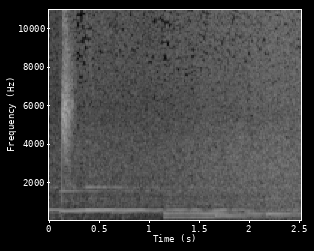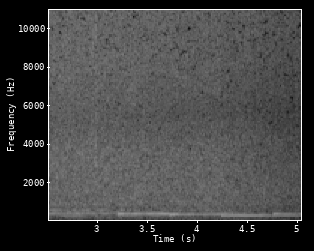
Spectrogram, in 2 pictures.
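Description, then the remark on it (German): A steady wash of turquoise ocean surf rushing continuously over a black sand beach, with soft sustained synth-like tones layered underneath and no voices. “Du lässt das Rauschen des Meeres in deine Ohren strömen und spürst, wie es alle störenden Gedanken aus deinem Kopf vertreibt und sich eine angenehme Ruhe in dir ausbreitet.”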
